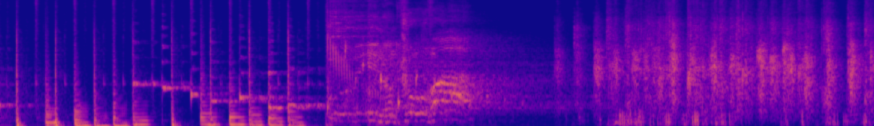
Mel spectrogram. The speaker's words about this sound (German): Das ist schön, dass man den ersten Applaus schon dafür bekommt, dass ein Video läuft.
